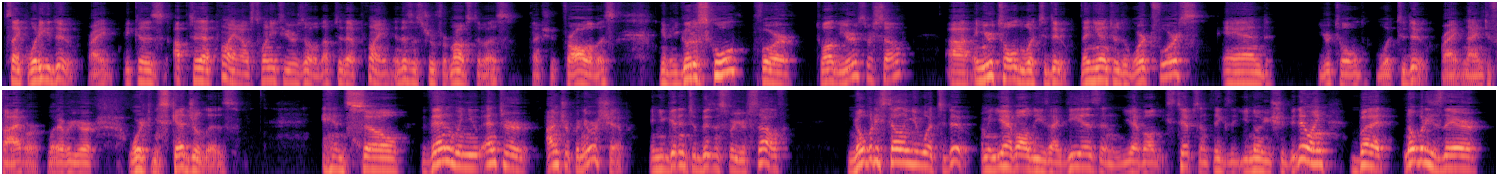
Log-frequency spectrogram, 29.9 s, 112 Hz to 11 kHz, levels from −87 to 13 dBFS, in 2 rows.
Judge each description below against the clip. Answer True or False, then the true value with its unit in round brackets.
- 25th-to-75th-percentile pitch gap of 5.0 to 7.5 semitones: True (5.4 semitones)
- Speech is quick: True (235 wpm)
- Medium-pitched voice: True (150 Hz)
